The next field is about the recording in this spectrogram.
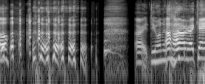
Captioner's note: all laughing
